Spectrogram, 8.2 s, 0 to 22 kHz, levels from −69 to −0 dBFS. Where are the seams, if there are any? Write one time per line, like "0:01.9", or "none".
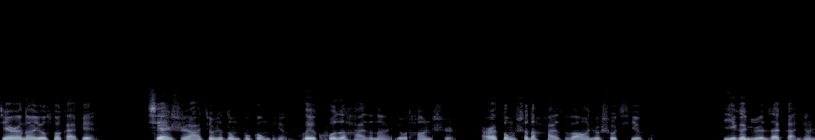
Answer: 0:04.8

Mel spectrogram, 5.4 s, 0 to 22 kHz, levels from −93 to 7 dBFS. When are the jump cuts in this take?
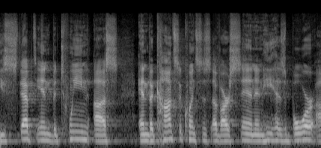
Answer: none

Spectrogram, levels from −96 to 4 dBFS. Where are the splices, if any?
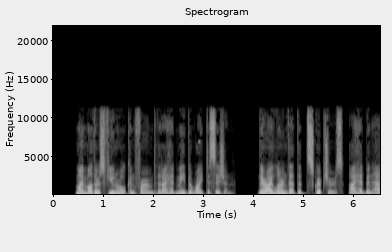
0:03.8

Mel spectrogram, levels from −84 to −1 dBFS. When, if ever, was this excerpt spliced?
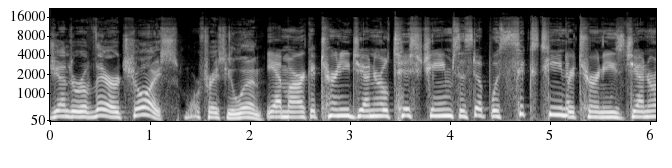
0:01.5
0:04.2
0:05.2

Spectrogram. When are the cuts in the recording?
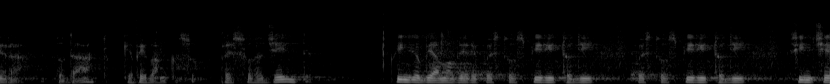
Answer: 0:01.8
0:02.1
0:06.3

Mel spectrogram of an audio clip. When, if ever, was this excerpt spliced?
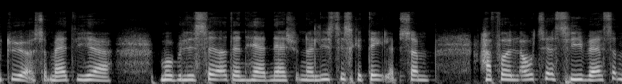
0:04.0

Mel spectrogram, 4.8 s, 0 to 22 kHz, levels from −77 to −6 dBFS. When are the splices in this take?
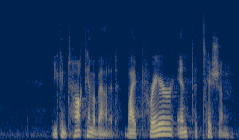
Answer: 0:02.4

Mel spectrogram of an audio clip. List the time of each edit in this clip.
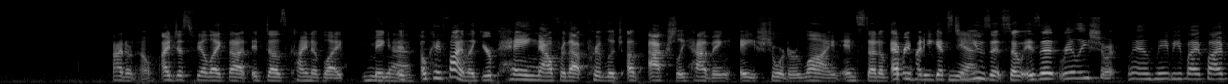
0:08.9

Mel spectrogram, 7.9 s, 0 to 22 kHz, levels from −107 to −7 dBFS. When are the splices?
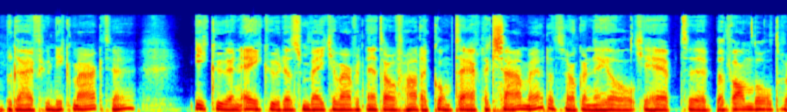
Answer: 0:06.3

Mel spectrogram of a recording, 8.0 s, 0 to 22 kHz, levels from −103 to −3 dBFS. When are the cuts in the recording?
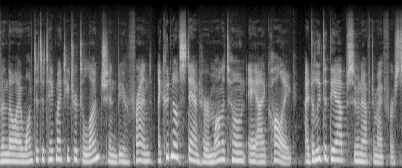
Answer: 0:03.1
0:06.0

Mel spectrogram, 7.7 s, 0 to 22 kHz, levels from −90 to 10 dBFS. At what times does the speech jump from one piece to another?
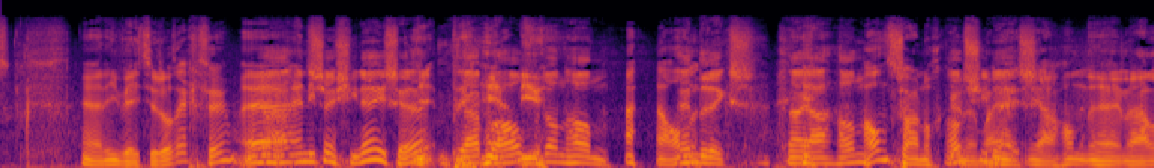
none

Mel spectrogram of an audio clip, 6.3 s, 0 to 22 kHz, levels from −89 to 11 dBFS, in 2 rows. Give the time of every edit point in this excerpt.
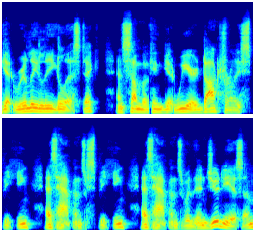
0:01.8
0:02.1
0:04.2

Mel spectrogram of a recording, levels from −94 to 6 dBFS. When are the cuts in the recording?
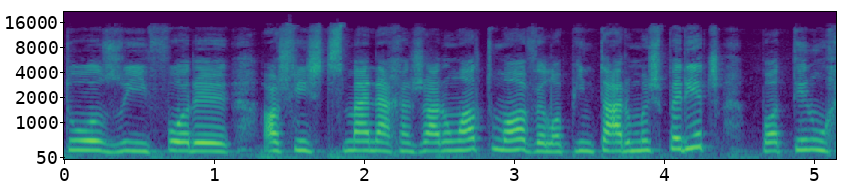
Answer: none

